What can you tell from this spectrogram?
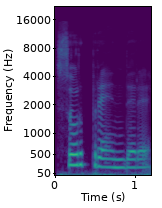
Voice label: surprise, italian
